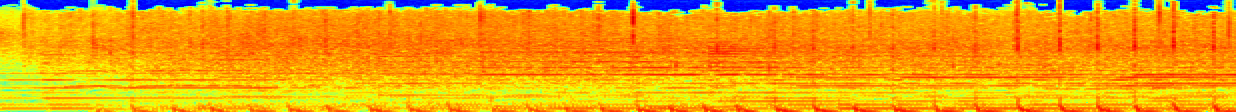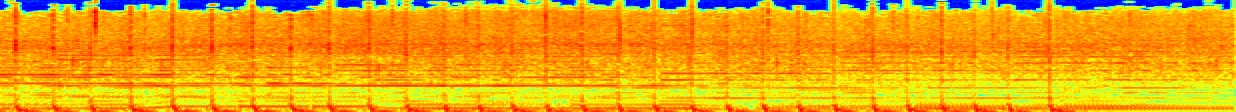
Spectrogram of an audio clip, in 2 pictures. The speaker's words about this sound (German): Ihr Lieben, wie wäre das, wenn wir dem König aller Könige, Jesus Christus, dem Geburtstagskind, mal einen majestätischen Applaus geben?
